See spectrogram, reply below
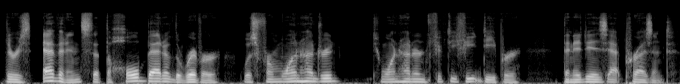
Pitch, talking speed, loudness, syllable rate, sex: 115 Hz, 220 wpm, -19 LUFS, 6.7 syllables/s, male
